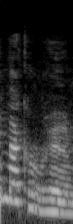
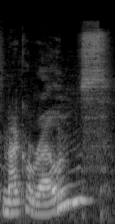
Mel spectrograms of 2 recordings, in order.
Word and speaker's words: macaron: I would say macaroon, but it's actually spelt with just one O and then an S actually. So it's macarons, I guess.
